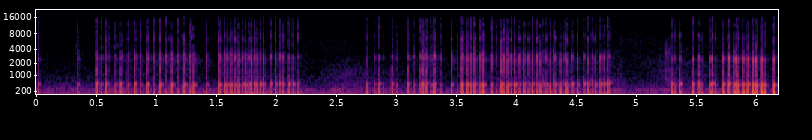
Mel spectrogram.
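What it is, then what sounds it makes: Plastic comb scraped along its teeth. Long black nails scratch along the teeth of a solid, light blue plastic comb held close to the microphone. Three passes of rapid, ratcheting clicks merge into a low, buzzy rasp with a steady hum-like tone, separated by short quiet gaps. The last pass grows a little louder.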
